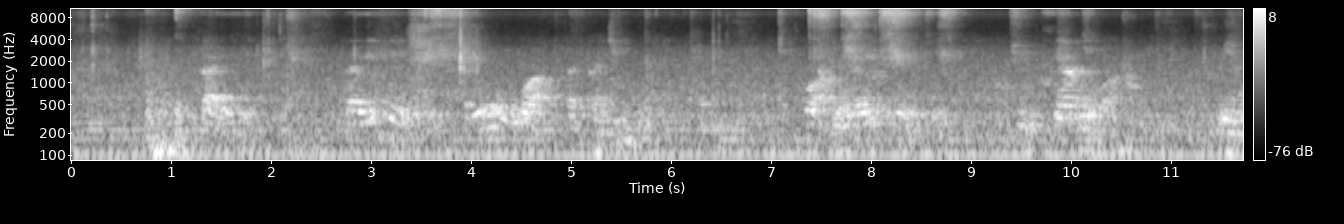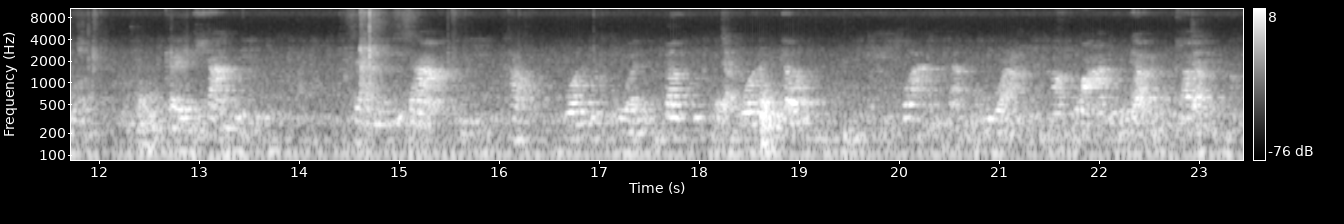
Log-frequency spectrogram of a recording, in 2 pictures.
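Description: A young woman talks calmly, close to the microphone.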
